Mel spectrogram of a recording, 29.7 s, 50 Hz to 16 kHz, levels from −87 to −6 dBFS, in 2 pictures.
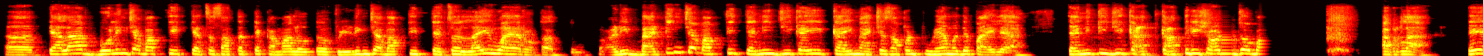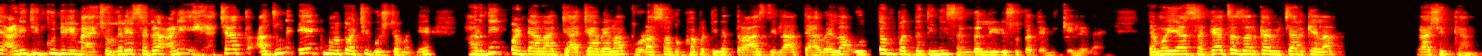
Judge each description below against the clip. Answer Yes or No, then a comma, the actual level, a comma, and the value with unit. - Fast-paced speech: Yes, fast, 145 wpm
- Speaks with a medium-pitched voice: No, high, 200 Hz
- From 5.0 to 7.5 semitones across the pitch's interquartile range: No, average, 3.7 semitones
